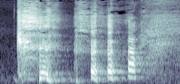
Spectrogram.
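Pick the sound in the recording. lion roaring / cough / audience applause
cough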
